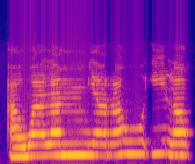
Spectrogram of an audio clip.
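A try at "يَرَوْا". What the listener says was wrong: Ya rau, ro-nya tebalkan. Ya rau, wow sampai monyong linnya. Ya rau, wow-nya monyong.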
